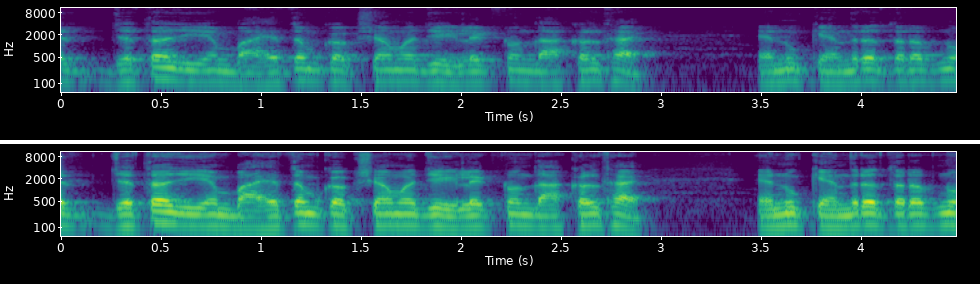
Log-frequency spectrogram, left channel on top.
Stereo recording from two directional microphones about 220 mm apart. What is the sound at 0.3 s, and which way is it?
Speech, 50° right (ahead or behind).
